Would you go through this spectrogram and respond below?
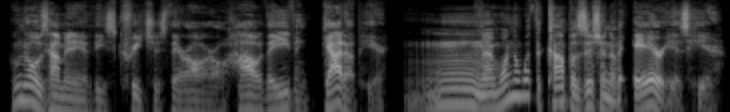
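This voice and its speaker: An actor playing a warm, wry, chatty space explorer companion in a video game, with an affable, teasing and theatrical delivery. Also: male voice, fairly low pitch, dry recording, clean studio sound. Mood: sincere, gentle.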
